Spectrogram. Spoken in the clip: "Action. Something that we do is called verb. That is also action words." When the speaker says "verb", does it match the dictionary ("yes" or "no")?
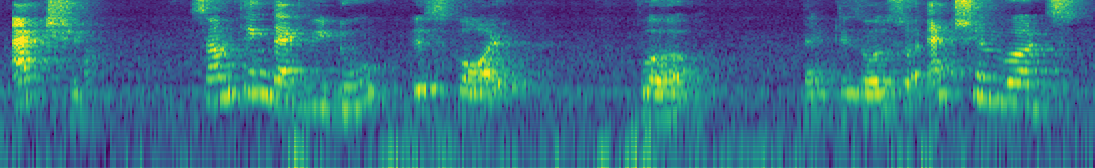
yes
